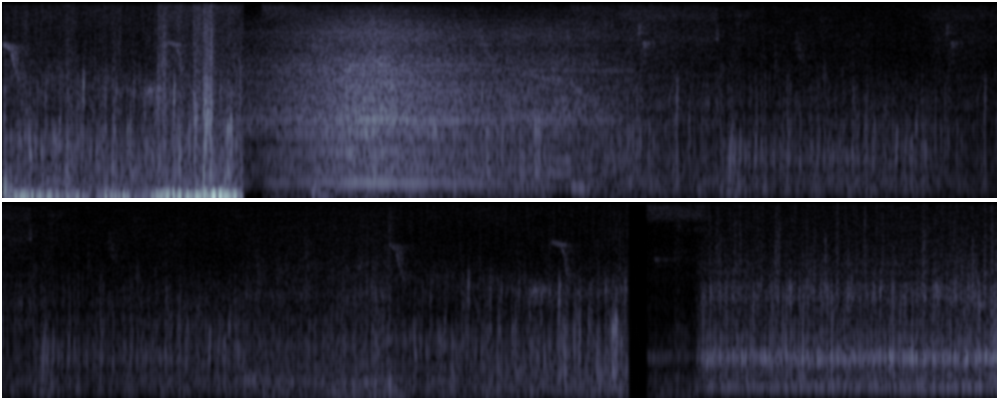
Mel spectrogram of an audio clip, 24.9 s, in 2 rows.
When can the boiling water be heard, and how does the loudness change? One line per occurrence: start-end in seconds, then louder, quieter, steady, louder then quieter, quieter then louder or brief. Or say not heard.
0.0-24.8 quieter then louder.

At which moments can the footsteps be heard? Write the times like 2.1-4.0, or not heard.
0.0-3.0.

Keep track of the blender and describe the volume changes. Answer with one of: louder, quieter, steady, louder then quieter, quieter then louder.
louder then quieter.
